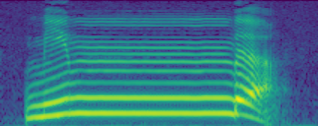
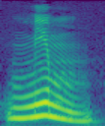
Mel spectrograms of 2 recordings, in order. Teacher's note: Di sini ada hukum iqlab karena ada nun sukun bertemu dengan huruf ba. Jadi cara bacanya adalah nun sukunnya diganti menjadi bunyi mim.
